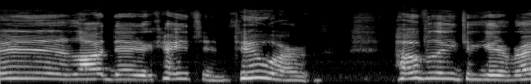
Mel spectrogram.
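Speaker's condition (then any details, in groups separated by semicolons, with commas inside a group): Throat cancer radiation damage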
